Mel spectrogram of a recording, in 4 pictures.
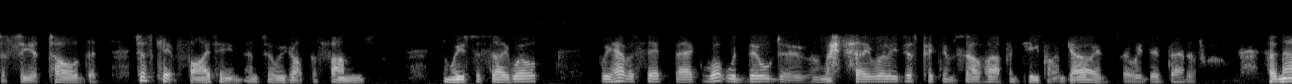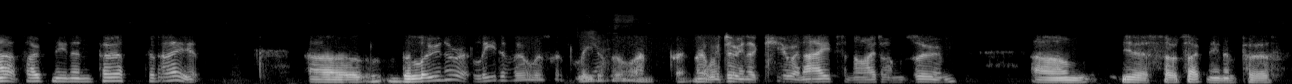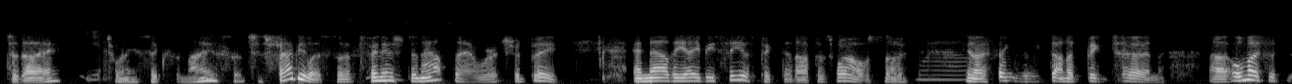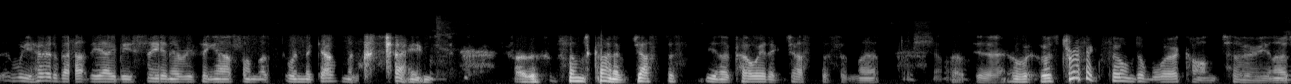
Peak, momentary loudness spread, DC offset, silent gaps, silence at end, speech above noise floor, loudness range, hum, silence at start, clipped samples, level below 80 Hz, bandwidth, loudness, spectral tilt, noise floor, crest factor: -2 dBFS; 16 LU; under 0.1%; none; 0 s; 39 dB; 5 LU; none; 0 s; under 0.1%; -64 dBFS; 8.6 kHz; -24 LUFS; -8 dB/octave; -63 dBFS; 22 dB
